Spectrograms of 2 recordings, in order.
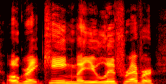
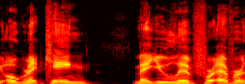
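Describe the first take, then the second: First: Higher, louder flattering plea to the king; flattering wise men. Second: Lightly voiced humble courtiers bowing to the king; a hint of humble deference, offered up; humble wise men. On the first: Retold or imitated. Preacher repeating the wise men's greeting, hammed-up flattering. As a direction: lay the flattery on thicker this time. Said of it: "if you're ever in front of a tyrant". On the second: Preacher voicing wise men greeting the tyrant, mildly humble. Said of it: "with a lot of humility".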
